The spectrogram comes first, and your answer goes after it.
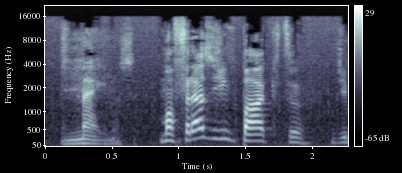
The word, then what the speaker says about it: Magnussen: Kevin Magnussen, porque ele fala Mag. Você que é dinamarquês sabe melhor do que eu a pronúncia. Magnussen.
